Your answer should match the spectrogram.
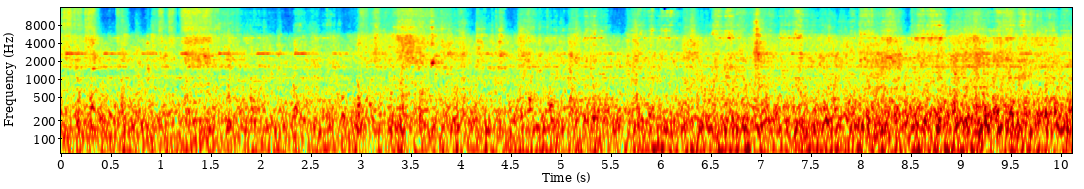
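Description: Freight cars of a passing freight train rolling by close at hand: a steady rumble of steel wheels on the rails, growing a little louder near the end.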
